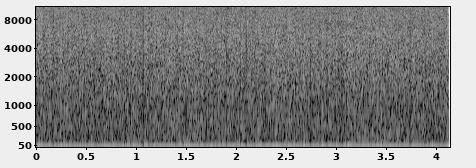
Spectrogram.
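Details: Near silence throughout, with only a single sharp click at the very end.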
